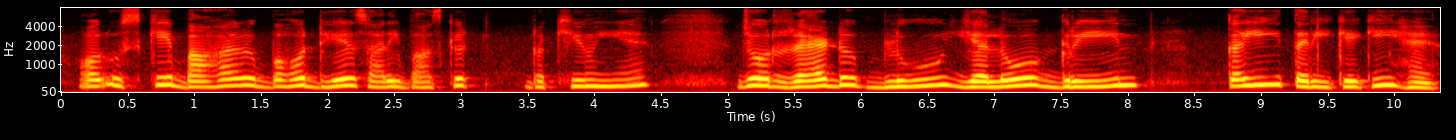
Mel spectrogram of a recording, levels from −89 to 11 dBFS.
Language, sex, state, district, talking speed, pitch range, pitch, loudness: Hindi, female, Jharkhand, Jamtara, 120 wpm, 200-255 Hz, 225 Hz, -16 LUFS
